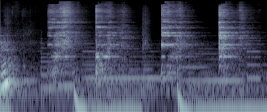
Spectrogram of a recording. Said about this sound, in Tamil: சால்ட் போட்டு கலந்துக்கலாம்.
